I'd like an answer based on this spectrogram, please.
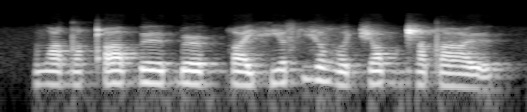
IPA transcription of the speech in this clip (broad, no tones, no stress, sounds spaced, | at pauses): ð ɒ dˤ ø qʼ ɔ ɓ ø ɓ ə˞ b q u j fʲ ɔ s vʲ ʌ ʁʷ e t͡ʃ ɒ b d͡ʒ e tˤ j ø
